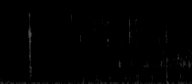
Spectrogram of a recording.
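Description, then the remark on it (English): Pepsi being poured into a glass at a table, heard as a quiet run of crackly fizz and small splashy ticks spread over a couple of seconds, with no voices. “All right, I'm going to try to pour these now.”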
